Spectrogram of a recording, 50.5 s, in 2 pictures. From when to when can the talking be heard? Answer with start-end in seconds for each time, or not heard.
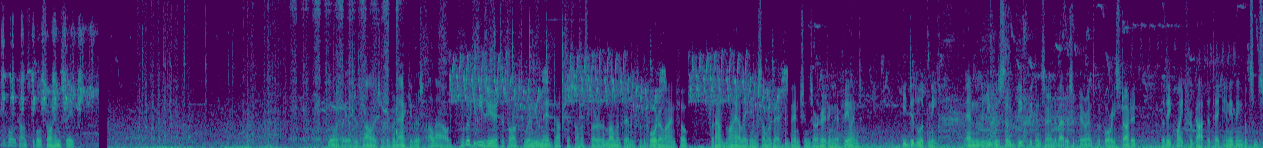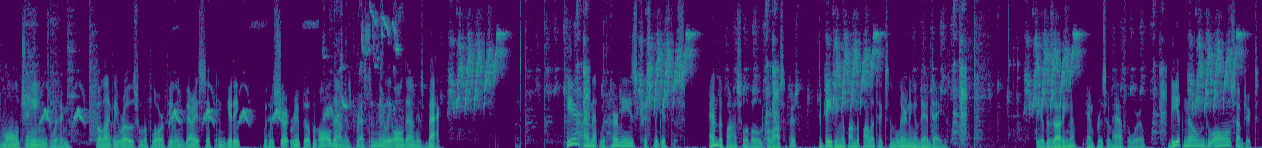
0.0-1.6, 6.5-17.3, 18.1-34.0, 36.6-44.2, 46.0-50.4.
